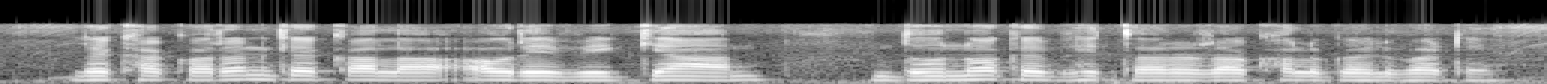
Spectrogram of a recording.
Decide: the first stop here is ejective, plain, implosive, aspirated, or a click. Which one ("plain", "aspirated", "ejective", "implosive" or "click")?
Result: aspirated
